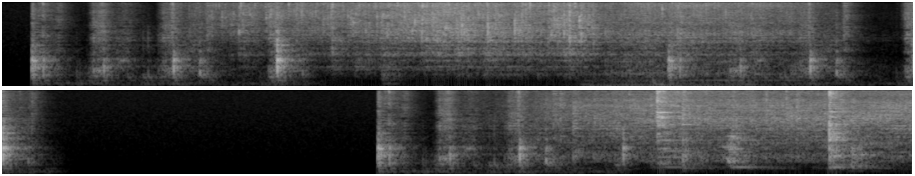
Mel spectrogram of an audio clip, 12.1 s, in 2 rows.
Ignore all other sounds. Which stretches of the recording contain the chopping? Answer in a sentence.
The chopping can be heard from 0.1 to 2.0 s, from 4.4 to 6.3 s and from 8.6 to 10.2 s.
